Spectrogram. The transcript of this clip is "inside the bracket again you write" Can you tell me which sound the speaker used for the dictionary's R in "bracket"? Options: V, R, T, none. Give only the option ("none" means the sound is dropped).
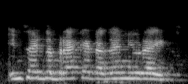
R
